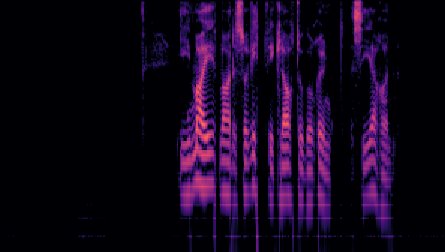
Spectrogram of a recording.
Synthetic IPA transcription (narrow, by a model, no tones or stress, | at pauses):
ʔiːmɑɪʋɑːʁd̪eːsoːʋɪt̪ʰʋiːkʰlɑːʁt̪oːɡoːʁʉnt̪siːəʁhɑ̰n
